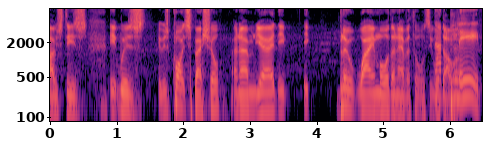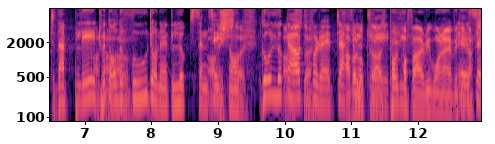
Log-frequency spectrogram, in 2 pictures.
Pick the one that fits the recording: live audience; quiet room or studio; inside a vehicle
live audience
